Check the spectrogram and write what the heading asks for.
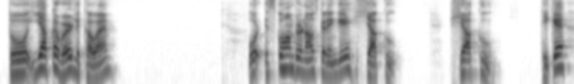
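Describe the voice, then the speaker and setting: A man's voice: on the high side, fairly bright tone. A man teaching an online language class, patiently repeating and explaining pronunciation step by step.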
